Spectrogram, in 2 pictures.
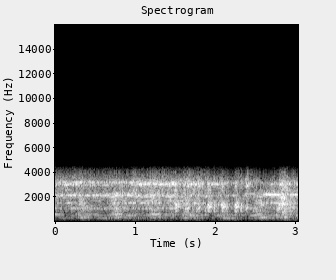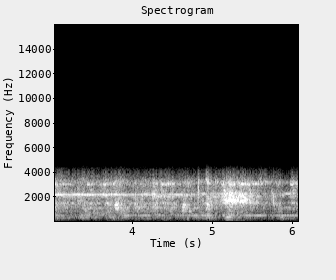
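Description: Background music with faint, indistinct voices, as from a television playing in the room, with a thin steady tone running through it.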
